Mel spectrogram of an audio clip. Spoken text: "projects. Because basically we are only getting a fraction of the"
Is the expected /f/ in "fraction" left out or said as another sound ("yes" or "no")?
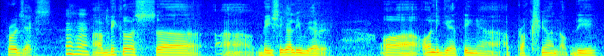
yes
